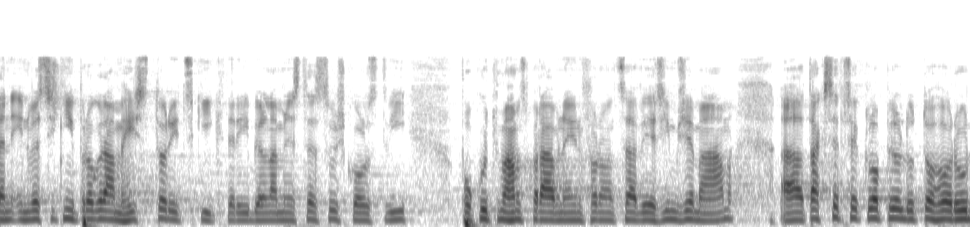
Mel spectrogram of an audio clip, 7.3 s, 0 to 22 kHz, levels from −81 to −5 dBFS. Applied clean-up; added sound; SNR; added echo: none; none; none; none.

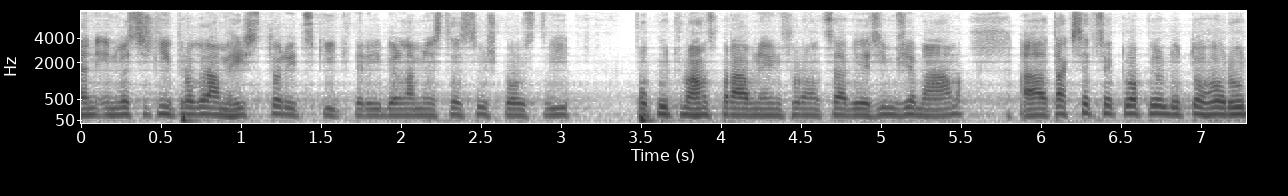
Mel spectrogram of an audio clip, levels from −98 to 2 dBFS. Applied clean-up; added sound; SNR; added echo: neural separator model SepFormer DNS4.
